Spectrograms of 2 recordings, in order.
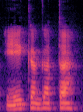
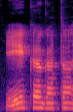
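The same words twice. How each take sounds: Both takes have the same delivery.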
